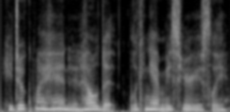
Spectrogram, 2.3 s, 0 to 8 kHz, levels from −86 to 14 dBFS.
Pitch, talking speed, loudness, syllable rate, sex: 215 Hz, 285 wpm, -15 LUFS, 6.8 syllables/s, female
